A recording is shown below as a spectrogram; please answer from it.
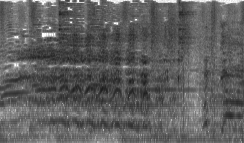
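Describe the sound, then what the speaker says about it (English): A horse neighs loudly and continuously for over two seconds, a wavering, whinnying call close up with no one speaking, part of a guess-the-animal challenge. "Horse."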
